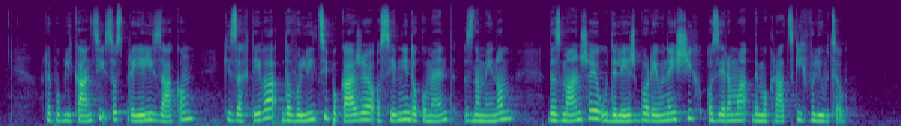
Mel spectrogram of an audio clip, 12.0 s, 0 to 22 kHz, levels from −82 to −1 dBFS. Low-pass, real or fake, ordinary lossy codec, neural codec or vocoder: 19.8 kHz; real; none; none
